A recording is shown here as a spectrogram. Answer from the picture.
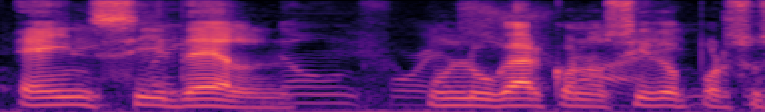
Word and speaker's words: Einsiedeln: En el año 1516, Zwinglio se convirtió en predicador en Einsiedeln, pronunciado Einsiedeln, un lugar conocido por su santuario a la Virgen María.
